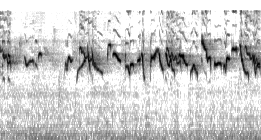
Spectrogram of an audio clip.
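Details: Lemon-bellied white-eye (kecial kuning) from Lombok, recorded as a master to teach other birds: rapid, continuous high twittering with quick rising and falling notes packed closely together.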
